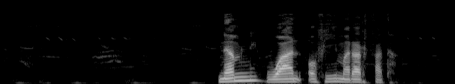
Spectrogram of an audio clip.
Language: Oromo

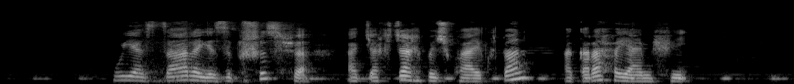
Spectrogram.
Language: Abkhazian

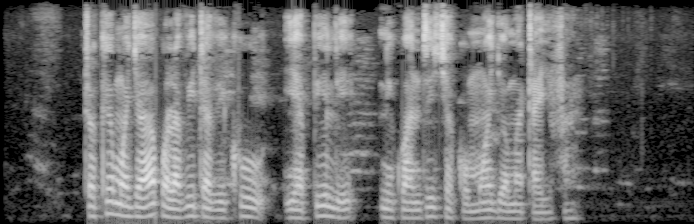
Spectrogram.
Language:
Swahili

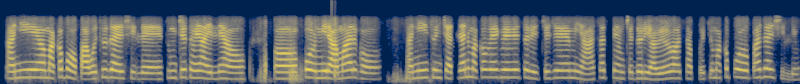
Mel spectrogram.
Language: Konkani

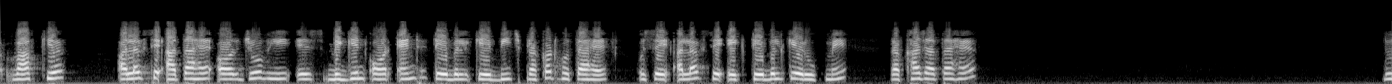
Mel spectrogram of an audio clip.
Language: Hindi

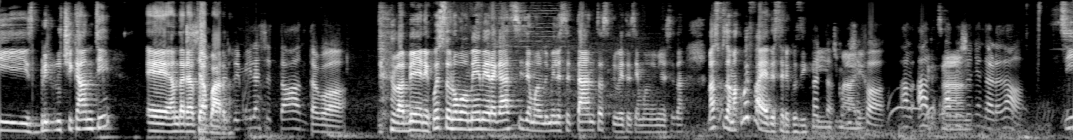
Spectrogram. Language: Italian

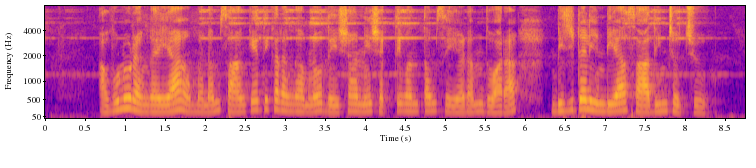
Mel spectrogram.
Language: Telugu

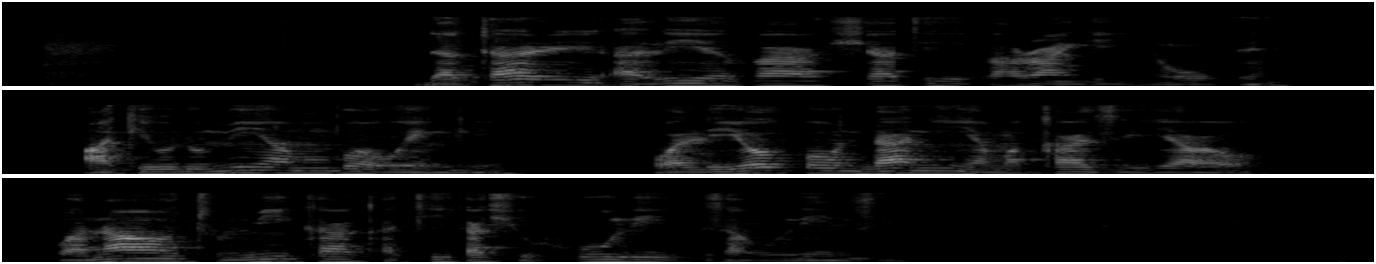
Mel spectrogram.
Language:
Swahili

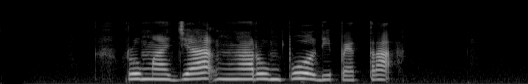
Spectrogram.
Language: Sundanese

